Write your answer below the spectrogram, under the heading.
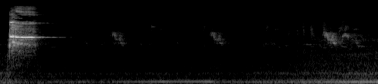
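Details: In a front-yard tree holding about 20 sparrows, one loud, harsh sparrow chirp opens, followed by three fainter chirps from farther off over a low background hum.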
